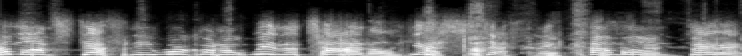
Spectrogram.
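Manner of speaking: very high-pitched lecherous, leering voice. Imagining a new wrestling manager cheering on Stephanie, in a Family Guy pervert voice. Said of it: "It sounds like the pervert from Family Guy".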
